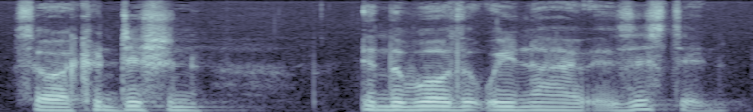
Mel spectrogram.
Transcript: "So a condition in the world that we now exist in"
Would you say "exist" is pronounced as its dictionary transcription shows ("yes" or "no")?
yes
